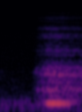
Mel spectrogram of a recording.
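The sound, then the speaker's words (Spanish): A single deep breath drawn in through the nose during a guided breathing exercise, rising from near silence into a steady airy rush that lasts about half a second. “volviendo a hacer unas respiraciones profundas, inhalando por nariz,”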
